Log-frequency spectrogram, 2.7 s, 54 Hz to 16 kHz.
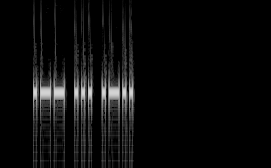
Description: Morse code, heard as a keyed tone, about 34 wpm, 700 Hz. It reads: WSL
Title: USA Call Sign Postfixes - 3 Letters 35wpm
